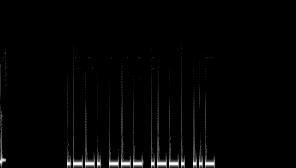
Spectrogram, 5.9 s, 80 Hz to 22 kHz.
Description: Morse code, heard as a keyed tone, about 20 wpm, 700 Hz. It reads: POPU
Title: Build A Word - 4 Letters At A Time - 10-Letter Words - 20wpm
